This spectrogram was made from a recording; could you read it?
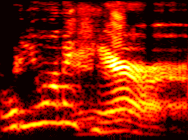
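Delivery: put-on Valley Girl voice. Answering a suggestion to play up a put-on Valley Girl voice. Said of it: "really gotta throw out the Valley Girl thing".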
